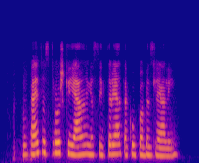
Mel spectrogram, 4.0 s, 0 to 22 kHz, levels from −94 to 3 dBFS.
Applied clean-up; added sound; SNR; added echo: neural mask model DeepFilterNet 3.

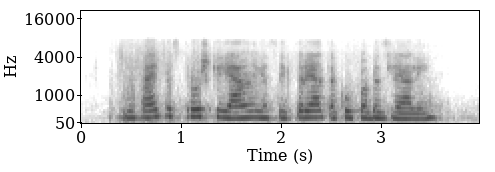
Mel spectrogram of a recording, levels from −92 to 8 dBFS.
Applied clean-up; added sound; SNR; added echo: neural separator model SepFormer DNS4.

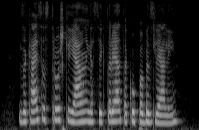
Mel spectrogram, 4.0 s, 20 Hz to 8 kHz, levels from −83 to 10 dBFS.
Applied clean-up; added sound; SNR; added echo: none; none; none; none.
